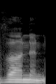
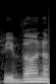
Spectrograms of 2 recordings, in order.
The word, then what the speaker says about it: Werner: who's werner verna herzog it's not vernon it's it's w it's german isn't it german because it's verna herzog but it starts with a w werner but you pronounce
